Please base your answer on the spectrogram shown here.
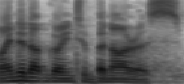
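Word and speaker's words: Benares: ended up going to Banaras which is a place in in India sometimes pronounced as venares which is a place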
